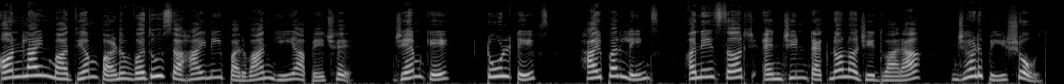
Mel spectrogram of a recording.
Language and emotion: Gujarati, neutral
